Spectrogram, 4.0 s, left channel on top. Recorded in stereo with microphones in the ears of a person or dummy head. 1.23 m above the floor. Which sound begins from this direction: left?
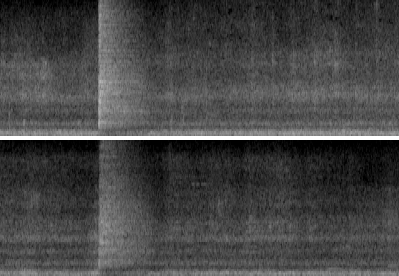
A clap, at 1.0 s.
